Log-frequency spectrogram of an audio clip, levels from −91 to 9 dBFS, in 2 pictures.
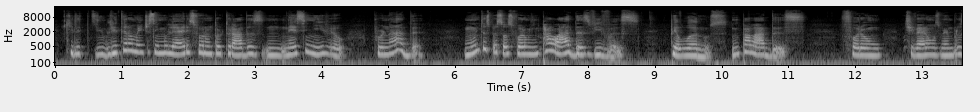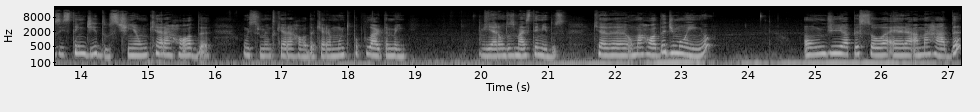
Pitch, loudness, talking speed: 210 Hz, -29 LUFS, 125 wpm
